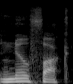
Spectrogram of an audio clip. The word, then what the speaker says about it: Norfolk: Joshua says it is pronounced no fuck. I am not Asian, if that is the correct way you're supposed to say that. Norfolk.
